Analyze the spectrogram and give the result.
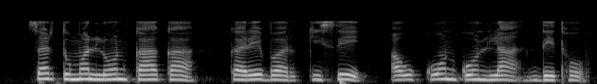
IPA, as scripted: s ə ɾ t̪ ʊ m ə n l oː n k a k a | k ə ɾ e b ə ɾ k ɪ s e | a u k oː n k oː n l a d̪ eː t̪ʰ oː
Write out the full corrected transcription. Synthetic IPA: s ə ɾ t̪ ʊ m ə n l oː n k a k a | k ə ɾ e b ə ɾ k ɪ s e | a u k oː n k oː n l a d̪ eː t̪ʰ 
